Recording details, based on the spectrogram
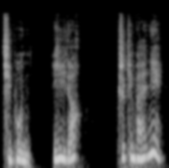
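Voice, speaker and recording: A woman's voice: a little high, expressive, unhurried, dark tone, husky. An overbearing older mother-in-law from a radio drama, acted by a woman. She scolds and nags in a raised, harsh voice, always ready to take offense. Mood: greedy surprise. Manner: harsh, nagging, indignant. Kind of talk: Korean radio drama acting.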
